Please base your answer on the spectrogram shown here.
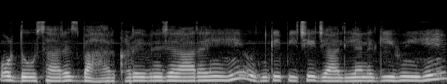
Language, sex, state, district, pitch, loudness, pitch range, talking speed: Hindi, female, Chhattisgarh, Bilaspur, 175 Hz, -20 LUFS, 165-185 Hz, 200 wpm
